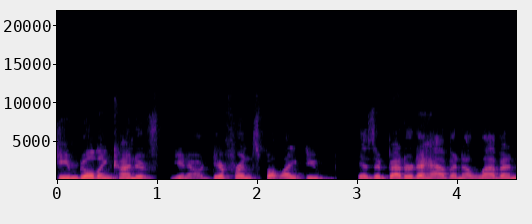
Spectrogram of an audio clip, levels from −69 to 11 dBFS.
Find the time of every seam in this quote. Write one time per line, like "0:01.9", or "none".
none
